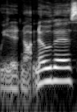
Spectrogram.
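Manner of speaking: ordinary delivery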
